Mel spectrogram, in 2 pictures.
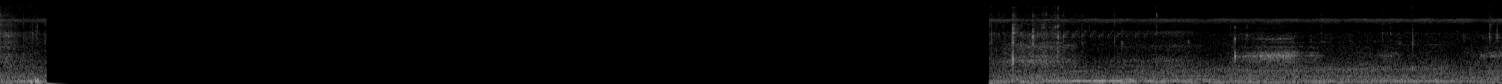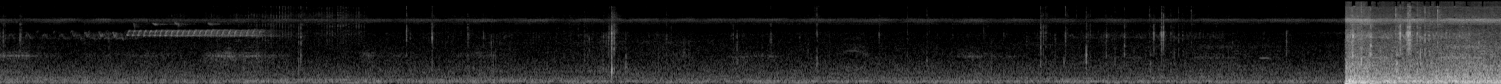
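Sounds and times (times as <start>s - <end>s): steady low hum: 9.9s - 30.0s
birds cawing: 10.2s - 18.0s, 22.4s - 23.9s
rapid high bird trill: 10.8s - 18.9s.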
